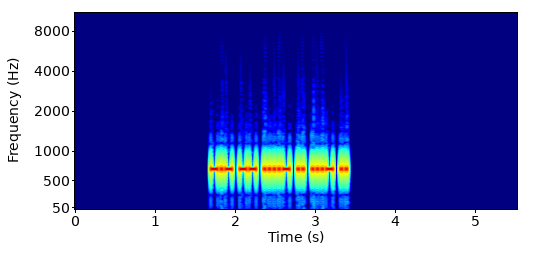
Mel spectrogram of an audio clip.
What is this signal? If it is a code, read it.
Morse code, heard as a keyed tone, about 40 wpm, 700 Hz. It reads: KM4IVI
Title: USA Call Signs - 6 Characters - Repeated 2x - 40wpm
